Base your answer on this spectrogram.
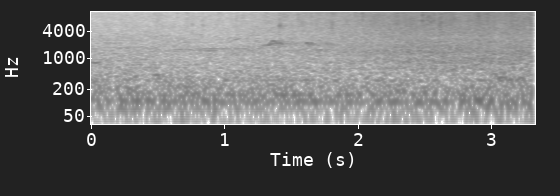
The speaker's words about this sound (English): Heavy rain is beginning to fall.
